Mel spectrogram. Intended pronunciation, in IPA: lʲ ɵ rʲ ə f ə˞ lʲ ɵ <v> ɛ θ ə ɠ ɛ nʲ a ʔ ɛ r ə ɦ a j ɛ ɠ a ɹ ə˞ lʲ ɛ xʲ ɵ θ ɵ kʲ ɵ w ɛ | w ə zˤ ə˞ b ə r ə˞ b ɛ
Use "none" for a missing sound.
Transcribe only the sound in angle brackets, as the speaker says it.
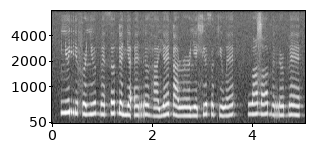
b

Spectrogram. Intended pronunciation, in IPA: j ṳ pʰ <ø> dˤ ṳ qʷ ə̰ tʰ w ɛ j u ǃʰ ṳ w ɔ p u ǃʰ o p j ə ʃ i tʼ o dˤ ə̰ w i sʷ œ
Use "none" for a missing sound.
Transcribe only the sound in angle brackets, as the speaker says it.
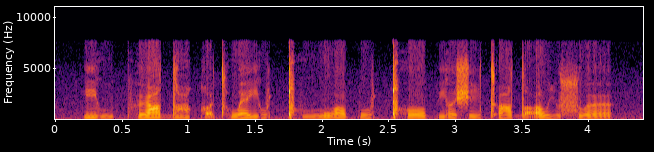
ø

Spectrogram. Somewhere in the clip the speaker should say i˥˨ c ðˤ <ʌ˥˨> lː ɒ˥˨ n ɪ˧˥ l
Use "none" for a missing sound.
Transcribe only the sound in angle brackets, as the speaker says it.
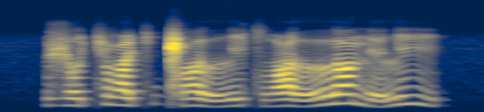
ʌ˥˨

